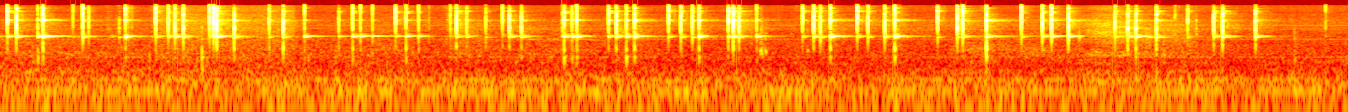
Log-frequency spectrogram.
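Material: Ceramic.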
